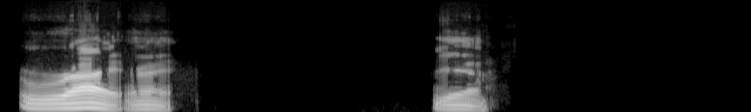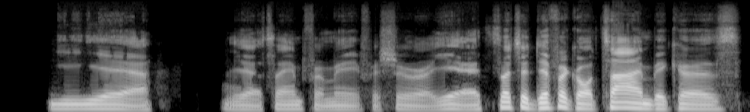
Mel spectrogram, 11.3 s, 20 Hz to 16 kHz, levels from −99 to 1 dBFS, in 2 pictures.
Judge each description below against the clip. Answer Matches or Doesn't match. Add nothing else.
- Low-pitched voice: Matches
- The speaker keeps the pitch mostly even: Doesn't match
